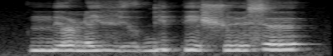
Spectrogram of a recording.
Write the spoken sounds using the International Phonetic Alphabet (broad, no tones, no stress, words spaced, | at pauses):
mʲoɳi vʲo̤bʲepʲe ʃyzø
